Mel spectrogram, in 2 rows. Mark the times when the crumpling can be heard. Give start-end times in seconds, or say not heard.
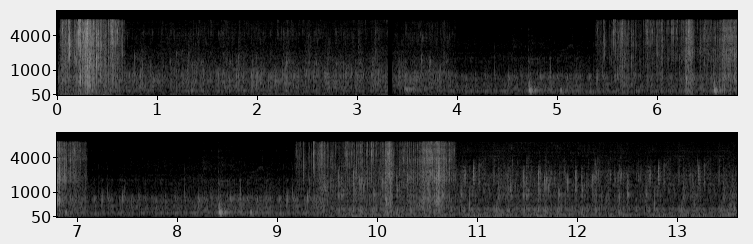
0.0-0.7, 5.3-7.1, 9.2-10.8.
